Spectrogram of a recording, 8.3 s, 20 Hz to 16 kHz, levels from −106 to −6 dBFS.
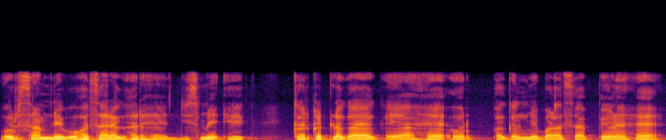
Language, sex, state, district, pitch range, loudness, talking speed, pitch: Hindi, male, Jharkhand, Palamu, 105-115 Hz, -18 LUFS, 135 wpm, 110 Hz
